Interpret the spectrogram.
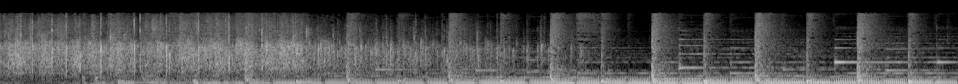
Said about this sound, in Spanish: Pido un aplauso para ellos. Muchas gracias.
